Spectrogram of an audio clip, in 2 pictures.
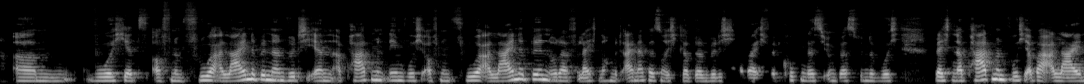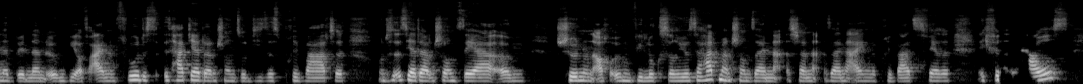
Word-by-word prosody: ähm, 165 +5 -4
wo 175 -5 +1
ich 175 0 -4
jetzt 170 0 -2
auf 160 0 -5
'nem 165 -2 -5
Flur 190 +4 +2
alleine 170 +10 +5
bin, 220 -1 +5
dann 185 -2 +2
würde 180 0 -1
ich - - -8
eher 170 - +1
'n 165 - -5
Apartment 195 +3 -2
nehmen, 180 0 -2
wo 175 - -2
ich 175 - -7
auf 160 - -6
'nem 165 -2 -8
Flur 185 0 +1
alleine 165 +10 +3
bin 230 -1 +4
oder 170 -1 0
vielleicht 155 0 -4
noch 160 +1 -9
mit 165 -2 -9
einer 180 +2 -2
Person. 180 -2 -2
Aber - - -4
ich 150 - -15
glaube, 160 -1 -4
dann 155 -1 -1
würde 160 - -3
ich 375 - -10
aber 320 - 0
ich - - -12
würde - - -10
gucken, 185 -1 -7
dass 165 0 -1
ich - - -10
irgendwas 165 0 -5
finde, 170 -2 -7
wo 160 - 0
ich 160 0 -6 0.3
vielleicht 175 -1 +3
'n 170 - 0
Apartment, 215 +6 +5
wo 185 - 0
ich 185 - -1
aber 180 - +1
alleine 160 0 +2
bin 155 0 -1
dann 150 -1 -1
irgendwie 160 +1 -1
auf - - -4
einem 160 0 0
Flur. 205 +6 +5
Das 190 0 -3
s 185 +1 -6
hat 185 +1 +1
ja 190 -1 +6
dann 170 -1 0
schon 165 -1 -6
so 160 - -5
dieses 165 +2 -9
Private. 160 -1 -2 0.3
Und 170 - -8
es - - -7
ist 200 - 0
ja 185 - +9
dann 165 -3 +4
schon 170 0 -1
sehr, 160 -2 +3
ähm, 160 +1 -1 0.3
schön 180 -1 +4
und 170 - -2
auch 150 0 0
irgendwie 170 +1 -1
luxuriös. 165 0 0
Da 185 0 0
hat 215 +1 +4
man 190 -5 +4
schon 165 -2 -3
seine 155 -1 0
seine 160 -2 -3
seine 160 -2 -1
eigene 160 0 -3
Privatsphäre. 155 +1 -3 0.3
Ich 180 +3 -9
finde, 205 - +2
'n 230 -10 -1
Haus 275 +7 +4
170 Hz, 255 wpm, -24 LUFS, 160-185 Hz, 0.3 s, ja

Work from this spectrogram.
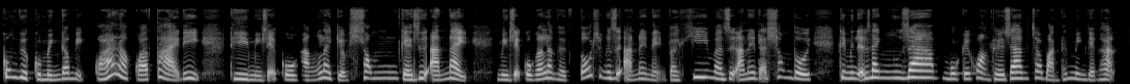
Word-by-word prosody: công 335 -1 -1
việc 300 -4 +1
của 235 - -1
mình 220 -1 -2
đang 265 0 0
bị - - -6
quá 365 - +3
là 320 - +3
quá 225 -3 +2
tải 345 +8 +1
đi 275 -1 0 0.3
thì 250 -2 +2
mình 210 -2 -5
sẽ - - -1
cố 220 - +1
gắng 205 +2 -4
là, 300 +1 +2
kiểu, 205 -8 -3
xong 285 +2 -3
cái 230 -4 +3
dự 285 - +1
án 215 -1 +3
này, 260 -8 +5 0.3
mình 220 -1 -2
sẽ - - +1
cố 225 - +2
gắng 235 +3 +1
làm 290 -3 -1
thật 205 -2 -6
tốt 315 +6 -1
trong 365 - -8
cái 290 - 0
dự 270 - +2
án - - 0
này 260 0 -4
này. 200 -4 -7
Và 210 - -3
khi 335 +6 0
mà 270 -5 -1
dự 255 +1 -1
án 230 - +2
này 280 +2 -2
đã - - -2
xong 340 -3 -6
rồi 255 -5 +3 0.3
thì 310 - -1
mình 275 -2 -2
lại 285 - +5
dành 300 -1 +1
ra 320 +1 +7
một 260 -2 -2
cái 255 0 -2
khoảng 275 -3 -1
thời 230 0 0
gian 280 +2 +3
cho 300 +2 -4
bản 210 -6 -1
thân 260 +3 -7
mình 250 -3 -4
chẳng 200 -2 -5
hạn. 230 0 -1
265 Hz, 325 wpm, -24 LUFS, 225-295 Hz, 0.3 s, ra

